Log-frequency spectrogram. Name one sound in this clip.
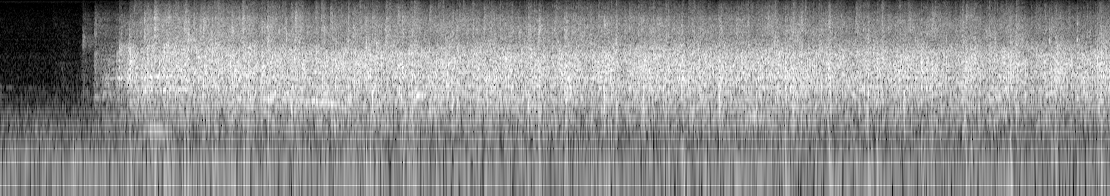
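An audience applauds loudly in a hall.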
